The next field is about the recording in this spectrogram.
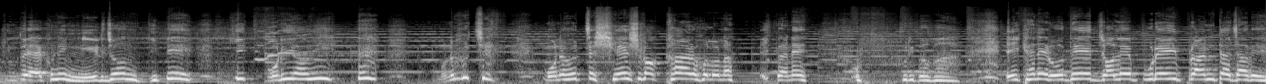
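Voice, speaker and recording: Man playing very high-pitched, fretful cartoon servant. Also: moderate pace. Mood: weary, anxious. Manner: pleading, breathless repetition of phrases. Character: humble, loyal freed male servant, earnest and fretful. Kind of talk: melodramatic cartoon voice acting. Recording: prominent music behind the voice.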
